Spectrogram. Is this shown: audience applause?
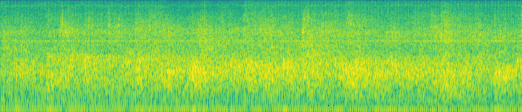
yes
